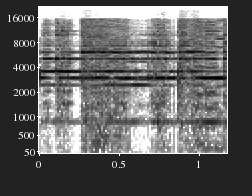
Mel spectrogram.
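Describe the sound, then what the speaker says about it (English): A loud, bright bell rings in the ring at a conference show, with rapid metallic strikes that sound like a buzzing alarm, ringing close and continuously for about a second. "I'm getting to love this bell so much"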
